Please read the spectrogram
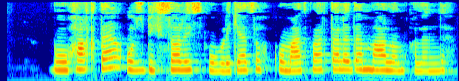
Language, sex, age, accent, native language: Uzbek, female, 18-24, Qashqadaryo, Uzbek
